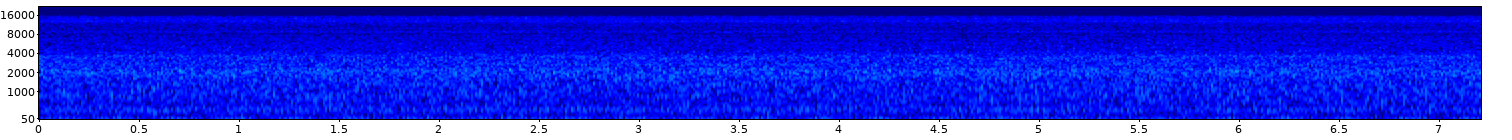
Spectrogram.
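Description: A computer fan hums steadily close by.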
